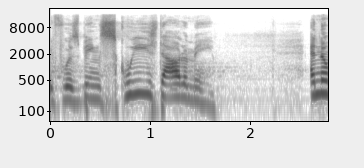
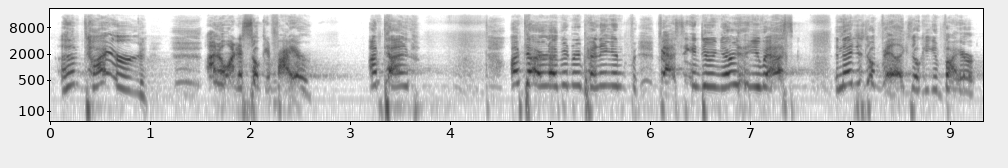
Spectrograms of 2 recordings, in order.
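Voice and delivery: high-pitched, mock-crying complaint; whiny protest; 9 semitones higher, 3 dB louder than usual. Telling God she is too tired to obey, whining. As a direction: whine it like a worn-out child refusing. Acted exhausted refusal to God.

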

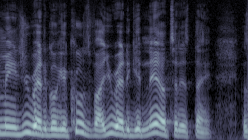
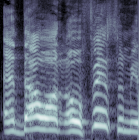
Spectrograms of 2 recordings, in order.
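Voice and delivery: loud stern scolding, voice raised high; booming rebuke; 7 semitones higher, 14 dB louder than usual. Acted. Preacher voicing Jesus rebuking Peter, booming. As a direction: thunder it at him like a rebuke.

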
